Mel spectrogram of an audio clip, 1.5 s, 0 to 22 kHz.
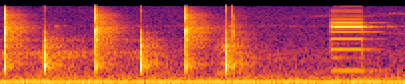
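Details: Feiyutech G6 Plus gimbal, a unit with a fault being returned: quick series of short, sharp electronic beeps, about three per second, then a brief higher tone; normal gimbal confirmation chirps.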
